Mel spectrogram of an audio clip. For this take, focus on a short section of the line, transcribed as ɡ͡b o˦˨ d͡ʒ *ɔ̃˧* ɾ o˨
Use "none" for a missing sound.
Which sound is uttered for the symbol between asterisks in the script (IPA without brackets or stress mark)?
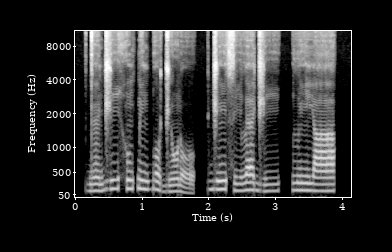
ɔ̃˧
